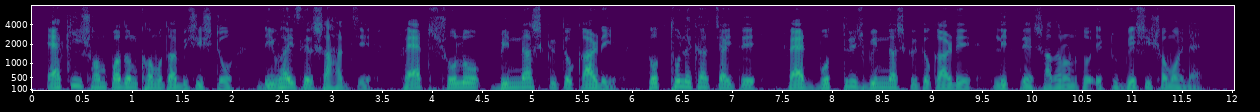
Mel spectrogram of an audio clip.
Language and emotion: Bengali, neutral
